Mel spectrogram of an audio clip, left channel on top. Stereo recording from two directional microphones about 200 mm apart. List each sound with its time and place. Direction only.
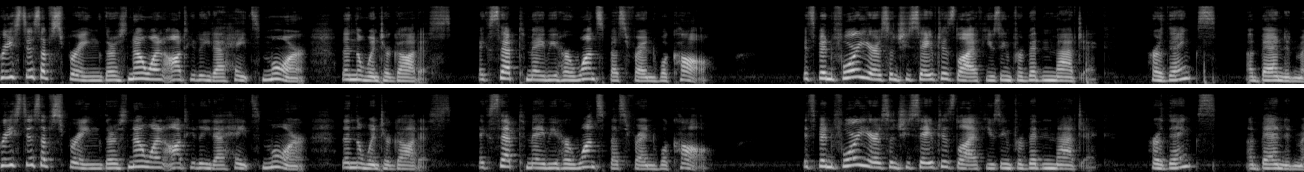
0.0 s a woman's voice: 35° left (ahead or behind)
